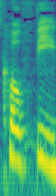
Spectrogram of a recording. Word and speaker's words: Ko-fi: I guess it's Ko-Fi because it's supposed to rhyme with no fee.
